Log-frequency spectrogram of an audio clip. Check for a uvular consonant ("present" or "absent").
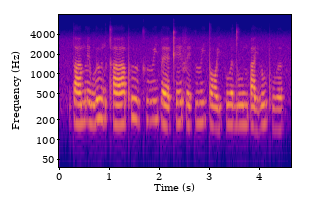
absent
